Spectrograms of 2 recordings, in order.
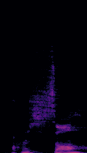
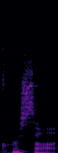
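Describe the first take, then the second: First: The word has a French-style pronunciation. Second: The word has an American English pronunciation. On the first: "if you're in a location that they say it that way" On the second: "Americanize it. We say croissant"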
